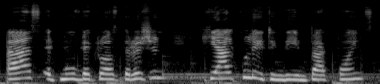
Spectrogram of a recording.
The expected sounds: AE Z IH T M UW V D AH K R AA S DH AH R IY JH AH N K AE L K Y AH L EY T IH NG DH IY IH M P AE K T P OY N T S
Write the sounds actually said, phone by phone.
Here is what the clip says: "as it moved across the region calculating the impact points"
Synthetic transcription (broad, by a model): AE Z IH T M UW V D AH K R AA S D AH R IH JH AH N K AE L K Y AH L EY T IH NG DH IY IH M P AE K T P OY N T S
